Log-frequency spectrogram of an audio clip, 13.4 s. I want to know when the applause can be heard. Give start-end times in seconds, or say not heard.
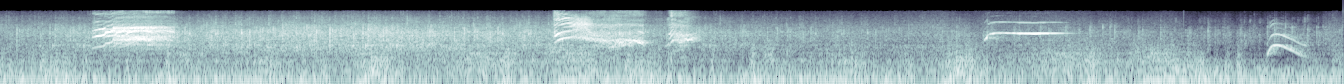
0.0-13.4.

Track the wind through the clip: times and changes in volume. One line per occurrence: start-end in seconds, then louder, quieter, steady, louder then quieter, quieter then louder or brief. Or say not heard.
0.0-13.4 steady.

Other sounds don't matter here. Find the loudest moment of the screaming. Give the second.
1 s.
